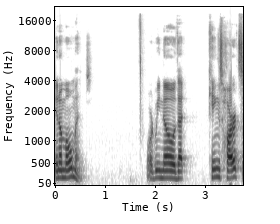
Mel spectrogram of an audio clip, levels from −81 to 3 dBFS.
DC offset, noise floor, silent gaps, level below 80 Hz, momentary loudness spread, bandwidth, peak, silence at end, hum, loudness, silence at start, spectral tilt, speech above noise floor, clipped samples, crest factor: under 0.1%; -63 dBFS; none; -64 dBFS; 18 LU; 19.5 kHz; 0 dBFS; 0 s; none; -16 LUFS; 0 s; -3.5 dB/octave; 49 dB; under 0.1%; 16 dB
